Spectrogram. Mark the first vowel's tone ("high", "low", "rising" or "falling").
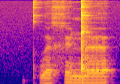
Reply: low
